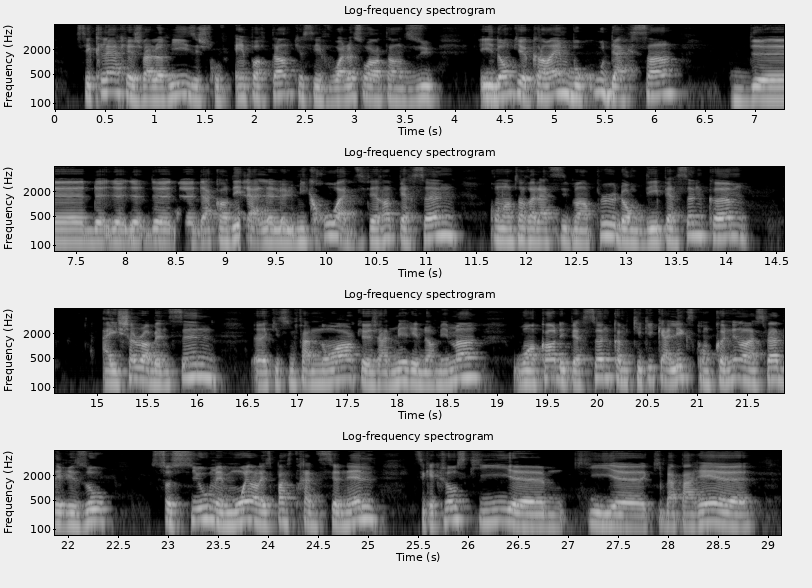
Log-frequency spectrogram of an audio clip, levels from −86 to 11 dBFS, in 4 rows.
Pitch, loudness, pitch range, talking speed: 130 Hz, -25 LUFS, 120-150 Hz, 175 wpm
